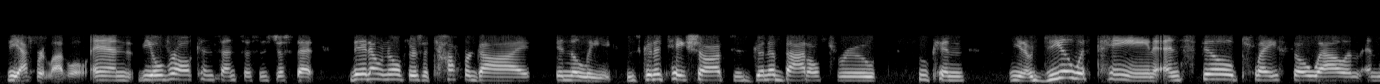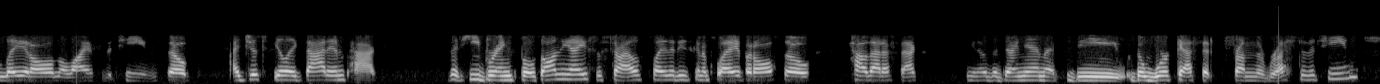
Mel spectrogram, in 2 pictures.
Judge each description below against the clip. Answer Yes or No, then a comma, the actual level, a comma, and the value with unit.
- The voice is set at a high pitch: Yes, high, 195 Hz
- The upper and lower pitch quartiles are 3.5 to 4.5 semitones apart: No, average, 2.9 semitones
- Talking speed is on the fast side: Yes, fast, 210 wpm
